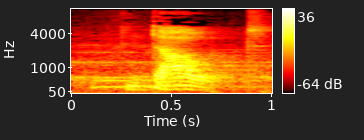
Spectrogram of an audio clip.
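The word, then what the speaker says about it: doubt: डाउट, डाउट में B silent है, बी को आपने प्रोनाउंस नहीं करना है, वर्ड है डाउट।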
